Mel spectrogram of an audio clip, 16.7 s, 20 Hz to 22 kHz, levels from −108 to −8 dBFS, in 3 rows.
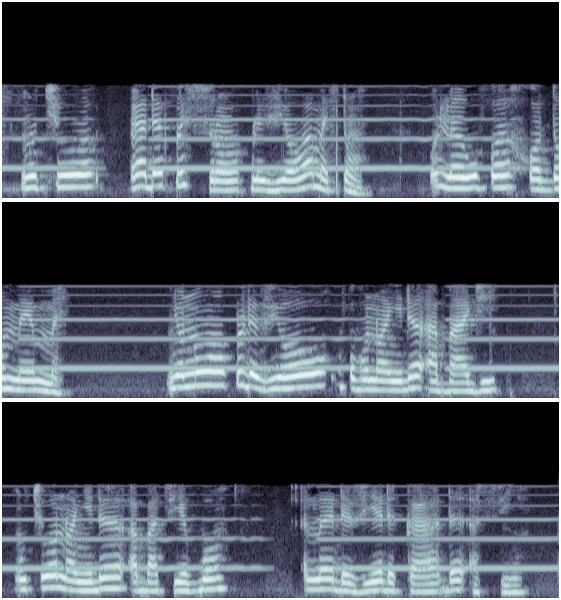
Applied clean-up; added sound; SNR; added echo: none; Wind instrument, woodwind instrument; 15 dB; none.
